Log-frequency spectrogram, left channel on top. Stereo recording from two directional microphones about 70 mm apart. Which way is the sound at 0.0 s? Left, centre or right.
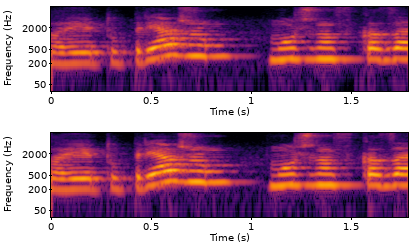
Right.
